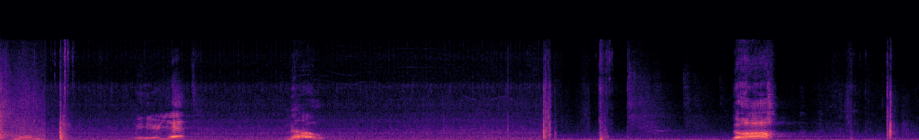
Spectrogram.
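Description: A young man grunts and exclaims outdoors.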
